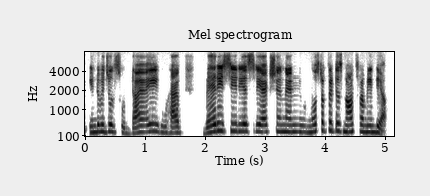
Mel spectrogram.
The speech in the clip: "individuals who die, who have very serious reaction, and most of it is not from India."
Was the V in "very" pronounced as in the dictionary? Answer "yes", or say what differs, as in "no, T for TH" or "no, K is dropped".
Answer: yes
